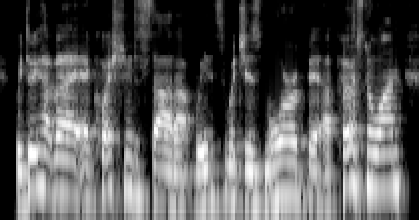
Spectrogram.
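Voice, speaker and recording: Over a quiet background, a man with an Australian accent talks fairly quickly in a somewhat breathy voice with ordinary pitch variation. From South Australia, Adelaide Hills. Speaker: podcast host. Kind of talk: casual roundtable chat.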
